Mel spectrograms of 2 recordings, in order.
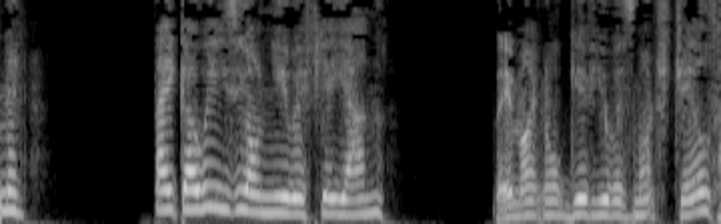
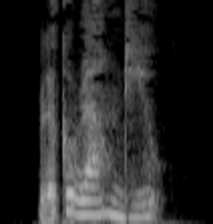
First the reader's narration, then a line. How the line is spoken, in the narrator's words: Neil said, his voice hoarse from emotion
